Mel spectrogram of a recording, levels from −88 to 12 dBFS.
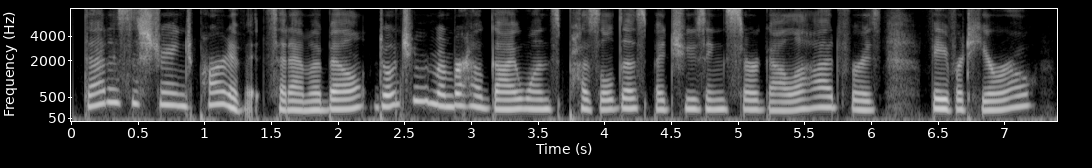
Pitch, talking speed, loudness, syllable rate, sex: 245 Hz, 205 wpm, -17 LUFS, 5.7 syllables/s, female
